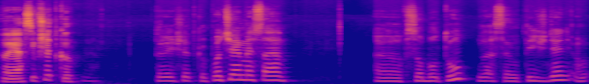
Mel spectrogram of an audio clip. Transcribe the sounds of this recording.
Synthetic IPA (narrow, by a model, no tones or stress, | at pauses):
ɔjɛasifʃɛt̪kɔ | t̪ɔjɛfʃɛt̪kɔpɔt͡ʃɛmɛsa | fsɔbɔt̪uzasɛɔt̪iːʒɟɛɲɔ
